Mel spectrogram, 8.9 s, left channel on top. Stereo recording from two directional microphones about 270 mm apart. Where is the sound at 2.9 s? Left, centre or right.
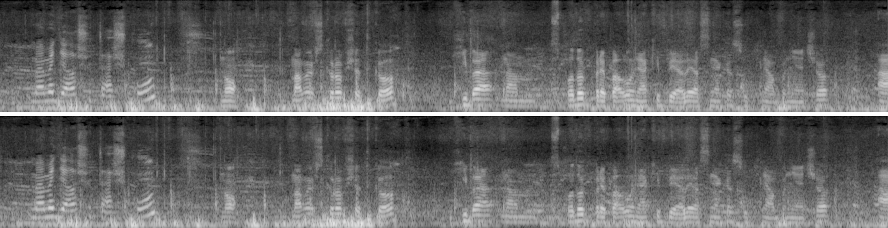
Left.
